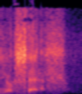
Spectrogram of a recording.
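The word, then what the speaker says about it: יוסף: Or as it's pronounced in Hebrew, Yaakov. There is no J in Hebrew. Yaakov. Joseph is Yosef.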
